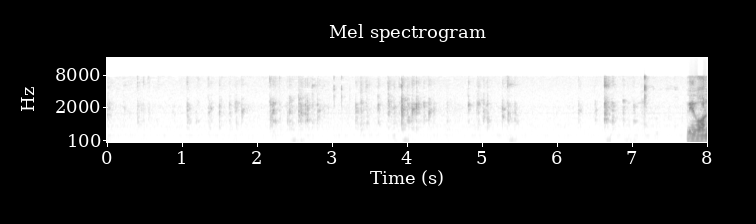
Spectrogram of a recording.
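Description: Typing on a computer keyboard: faint, quick key clicks in short irregular runs with brief pauses between words.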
